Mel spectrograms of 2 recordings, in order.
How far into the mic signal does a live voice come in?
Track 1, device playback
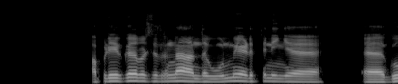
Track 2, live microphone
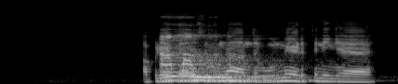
1.7 s

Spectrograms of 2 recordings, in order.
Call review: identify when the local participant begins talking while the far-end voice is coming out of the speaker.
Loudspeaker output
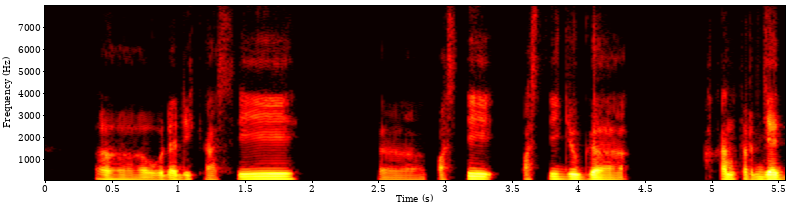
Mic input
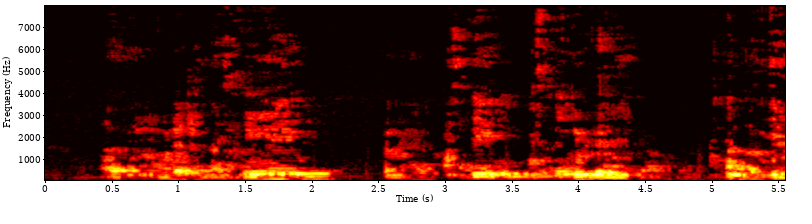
none

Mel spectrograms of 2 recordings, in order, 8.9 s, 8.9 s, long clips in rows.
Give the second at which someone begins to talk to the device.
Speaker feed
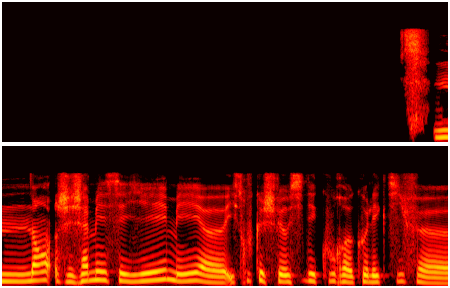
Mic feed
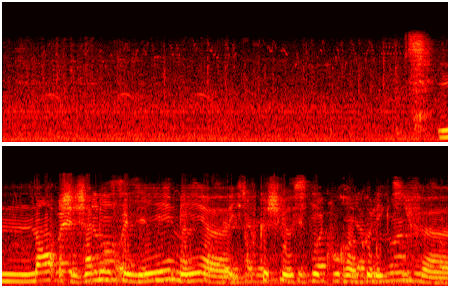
5.0 s

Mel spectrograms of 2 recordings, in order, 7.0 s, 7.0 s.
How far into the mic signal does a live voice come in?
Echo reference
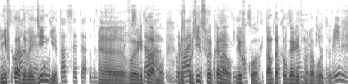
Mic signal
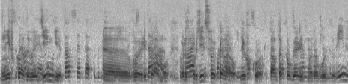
none

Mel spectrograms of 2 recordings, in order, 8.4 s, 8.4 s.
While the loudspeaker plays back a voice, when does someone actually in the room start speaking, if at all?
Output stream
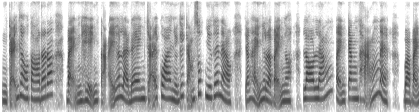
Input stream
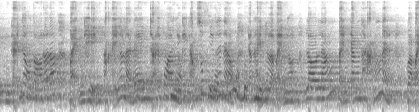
3.4 s

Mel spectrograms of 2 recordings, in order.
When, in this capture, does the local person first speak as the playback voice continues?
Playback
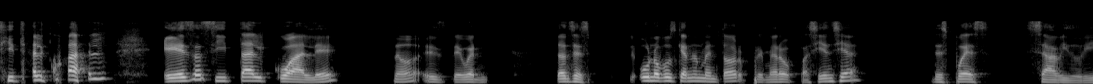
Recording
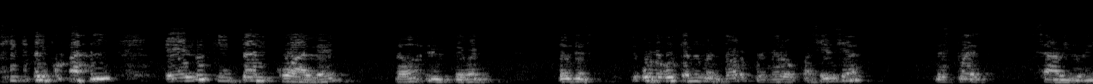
none

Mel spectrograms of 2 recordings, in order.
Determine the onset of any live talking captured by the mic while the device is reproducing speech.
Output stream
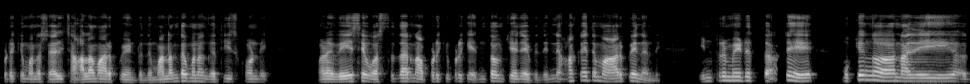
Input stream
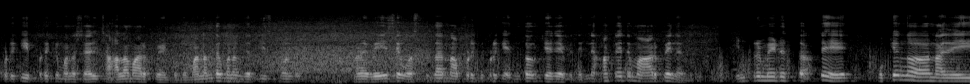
none

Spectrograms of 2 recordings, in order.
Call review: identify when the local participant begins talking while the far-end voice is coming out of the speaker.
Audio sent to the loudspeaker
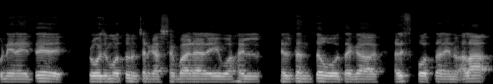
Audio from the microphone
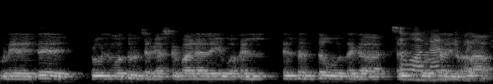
4.0 s

